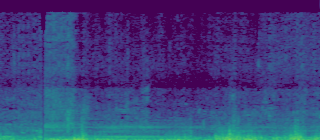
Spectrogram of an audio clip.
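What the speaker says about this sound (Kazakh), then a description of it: "Мына қозылық қойлар жас әдемі." Sheep, ewes with young lambs, bleat repeatedly at the Karabulak livestock market amid a dense, noisy crowd murmur.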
